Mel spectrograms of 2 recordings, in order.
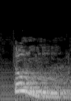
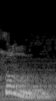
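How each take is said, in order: First: The word begins with a th sound. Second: The word begins with an s sound. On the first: The speaker calls it right. "Thum, not sum, with a T H" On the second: The speaker calls it wrong. "not sum"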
